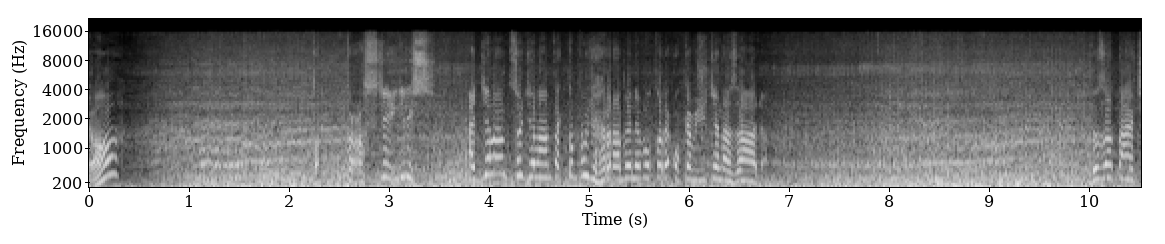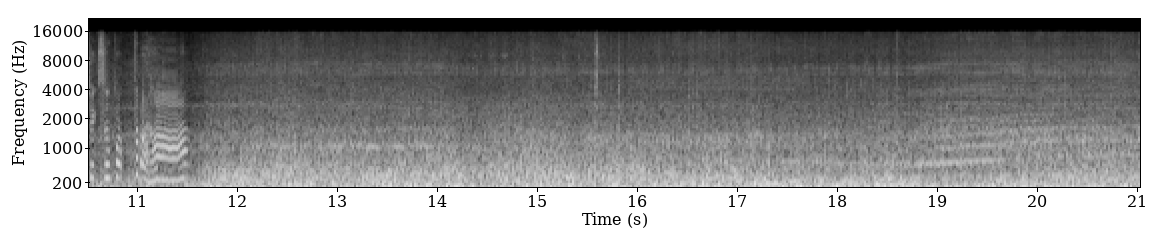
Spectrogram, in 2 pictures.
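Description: An electric motor whines, rising in pitch as it speeds up.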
